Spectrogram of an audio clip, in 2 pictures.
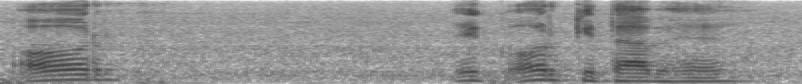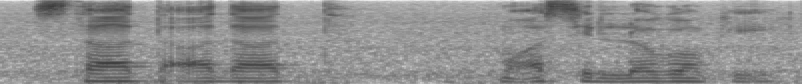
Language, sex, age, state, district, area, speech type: Urdu, male, 18-30, Delhi, North West Delhi, urban, spontaneous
